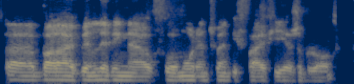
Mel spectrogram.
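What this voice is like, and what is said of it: Dutch accent. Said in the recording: “if people aren't picking up the accent, that's a Dutch accent.”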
